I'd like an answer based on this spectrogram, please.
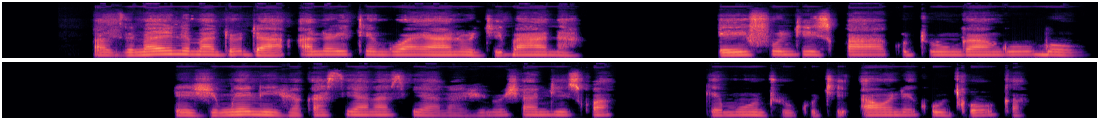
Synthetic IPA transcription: mad͡zimaine̞madʱo̞dʱaano̞iteŋɡuʋajaːno̞dʱiɓana | e̞ifundiswakutuŋɡaŋɡuɓo̞ | ne̞ʐimwe̞niʐakasijanasijanaʐino̞ʃandiswa | ŋɡe̞muntʰukutʰiʔao̞ne̞kuɡ͡ǀo̞ːɡa

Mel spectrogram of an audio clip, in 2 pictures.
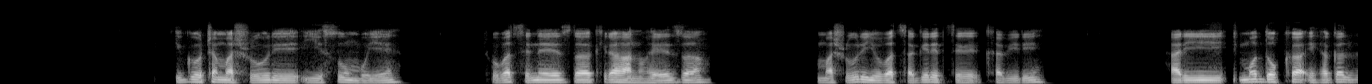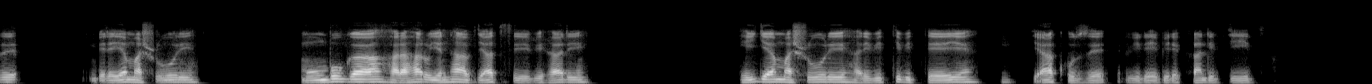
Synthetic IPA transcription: ikʰiɡo̞t͡ʃamaʃuːɾijisuːmbuje̞ | t͡ʃuːβat͡se̞ne̞ːzakʰiɾahaːn̥huɦe̞ːza | maʃuːɾijuːβat͡saɡe̞ɾe̞t͡se̞kʰaβiɾi | haɾiːmo̞do̞kʰaʔiɦaɡaze̞ | imbe̞ɾe̞jamaʃuːɾi | mumbuɡaɦaɾaɦaɾuje̞n̥haːvjaːt͡siβiɦaɾi | hiɟajamaʃuːɾiɦaɾiβitiβite̞ːje̞ | vja̰ːkʰuze̞βiɾe̞βiɾe̞kʰaːndivjiːza

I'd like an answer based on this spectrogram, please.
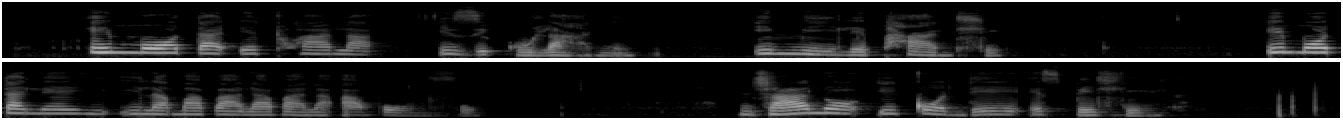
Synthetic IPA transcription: imɔtʼaʔɛtʰwala | iziɡ̥ʱulaːnɛ | imilɛpʰaːnd͡ɮʱɛ | imɔtʼalejiʔilamaβalaβalaʔaβoːɱvṵ | nd͡ʒʱalɔiǃɔndʱɛesi̥b̥ʱɛɮɛːla

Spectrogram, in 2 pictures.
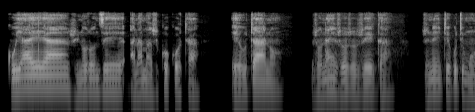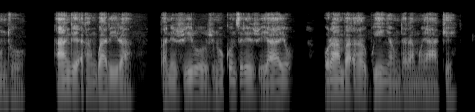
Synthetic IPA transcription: kujajaʐino̞ɾo̞nzeanamaʐiko̞ko̞ta | e̞utano̞ | ʐo̞naiʐo̞ʐo̞ʐe̞ɡʱa | ʐ̥ino̞ite̞kutimuntʰu | aŋɡe̞a̰kaŋɡwaɾiɾa | pane̞ʐiro̞ʐino̞ko̞nze̞ɾeʐijajo̞ | oɾambaʔa̰kaɡʱwiɲamundaɾamo̞jaːkʰe̞

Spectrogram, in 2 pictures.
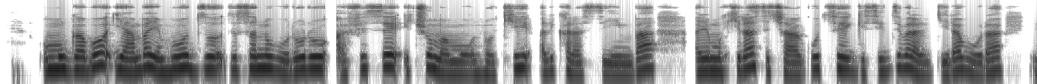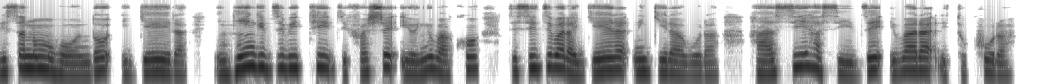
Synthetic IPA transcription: umuɡaβo̞jaːmbajem̥huːzozisanuβuɾuɾua̰fise̞ʔit͡ʃumamun̥okʰiaɾikʰaɾasiːmbaːɾimukʰiɾasit͡ʃaːɡut͡se̞ɡisiziβaɾaɾɡiɾaβuɾaiɾisanumuɦo̞ːndo̞iɟe̞ːɾa | iŋ̥iːŋɡiziβitʰizifaʃe̞ʔijo̞ɲuβakʰo̞z̥isiziβaɾaɟe̞ːɾaniɡiɾaβuɾahaːsiɦasize̞ʔiβaɾaɾitukʰuɾa

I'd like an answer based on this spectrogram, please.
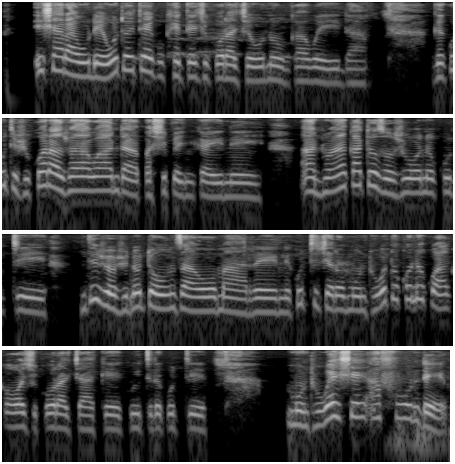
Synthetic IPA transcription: iʃaɾauɗe̞woto̞itaikukʰe̞tet͡ʃiko̞ɾat͡ʃe̞uno̞ɡawe̞iːɗa | ŋɡe̞kutiʐiko̞ɾaʐawandapaʃipe̞ɲikaine̞ianuakato̞zo̞ʐio̞nekuti | ndiʐo̞ʐino̞to̞unzawo̞marene̞kutit͡ʃe̞ɾo̞muntʰuwoto̞konekwaːkawot͡ʃiko̞ɾat͡ʃake̞kuitirekuti | muntʰuwe̞ʃe̞ʔafuːnde̞

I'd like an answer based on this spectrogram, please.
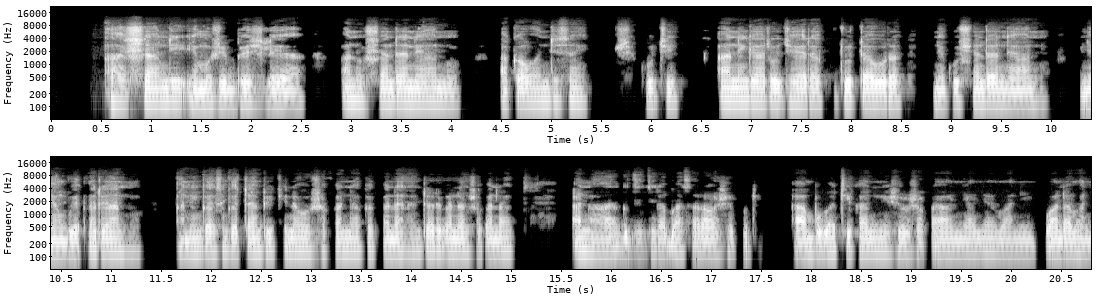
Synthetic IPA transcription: maʃandiʔemuʐibʱeʒlea | ano̞ʃandane̞an̤u | akawandisa | ʐ̥e̞̥kuti | ane̞ŋɡeato̞d͡ʒaeɾak̚uto̞tauɾa | ne̞kuʃandane̞an̤u | kuɲaŋɡwe̞ʔaɾian̤u | ane̞ŋɡeasiŋɡatambikinawoʐakanakakanaʐantaɾikanaʐakanakḁ | an̤uakud͡zid͡ziɾaɓasa̰ɾaoʐe̞kuti̥ | aːmboɓatikanine̞ʐir̤uʐakaɲaɲamanikuwa̰ndamani

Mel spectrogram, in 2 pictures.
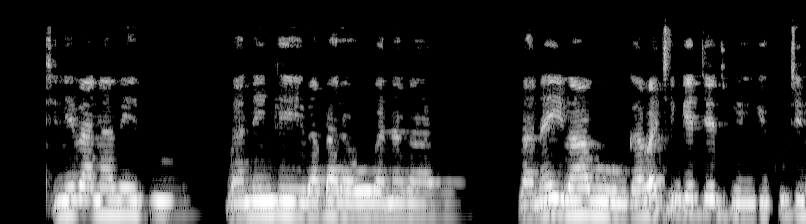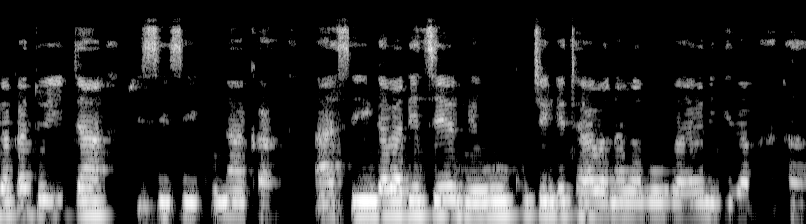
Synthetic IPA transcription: tʰine̞ʋanaʋe̞ɗu | ʋane̞ŋɡe̞ʋaɓaɾawo̞ʋanaʋaːʋo̞ | ʋanaiʋaʋo̞ŋɡaʋat͡ʃe̞ŋɡe̞te̞d͡zwe̞ŋɡe̞kutiʋakato̞itaʐ̥isisikunaːkʰaː | siŋɡaʋaɗe̞d͡ze̞rwe̞wo̞kut͡ʃe̞ŋɡe̞taʋanaʋaʋo̞ʋaʋane̞ŋɡe̞ʋaɓaːra

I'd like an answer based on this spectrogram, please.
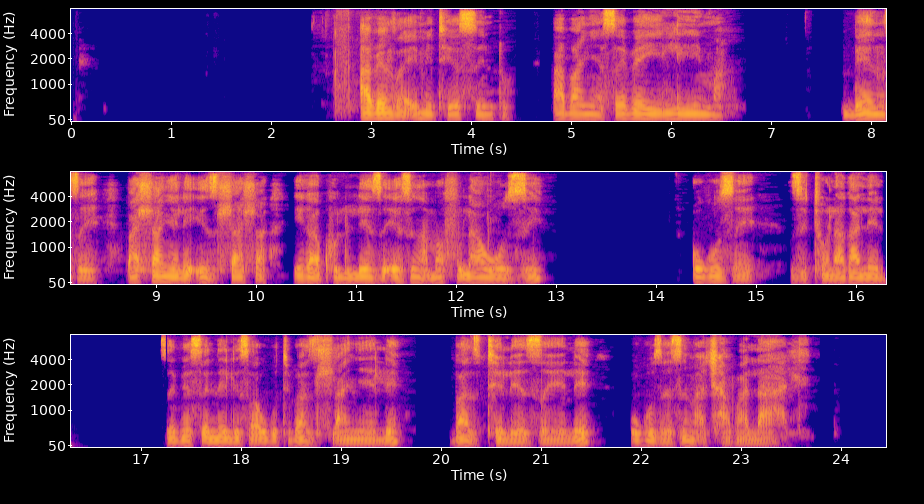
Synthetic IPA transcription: aβɛnd͡zʱaʔimitʰijesintʼu | aβaɲɛsɛβejilima | βɛnd͡zʱɛβaɬaɲɛlɛʔiziɬaɬaiɣakʰululezieziŋamafulawuzi | uɣuzɛ | zitʰɔlaɣalɛ | z̥ɛβɛsɛnelisa̰uɣutʰiβaziɬa̰ɲɛlɛ | βazitʰɛlɛzɛlɛ | uɣuzɛziŋa̰t͡ʃʰʼa̰βa̰la̰ːli

